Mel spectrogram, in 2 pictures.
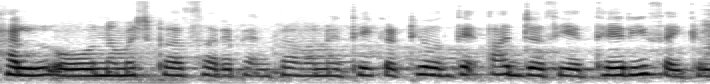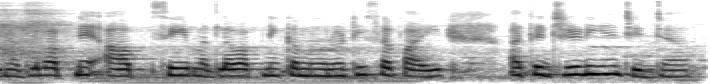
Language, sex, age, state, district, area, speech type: Punjabi, female, 30-45, Punjab, Ludhiana, urban, spontaneous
